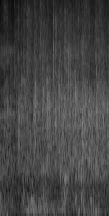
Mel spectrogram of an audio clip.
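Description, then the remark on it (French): An audience claps for three guests, a dense wash of many hands at a constant moderate level that holds throughout without breaks or voices. “Déjà, on vous applaudit tous les trois.”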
